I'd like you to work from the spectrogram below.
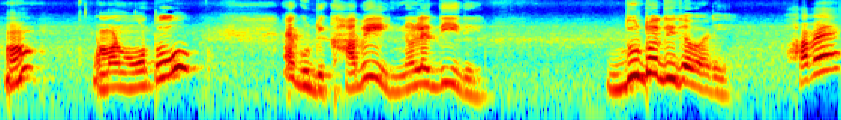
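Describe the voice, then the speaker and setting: A woman filming her pet dogs, gently coaxing and scolding them in casual talk. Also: fairly high pitch, sing-song, normal speed. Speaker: pet owner vlogger.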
